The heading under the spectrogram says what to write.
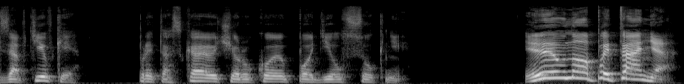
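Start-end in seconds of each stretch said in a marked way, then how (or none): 5.2-6.8 higher, louder cheerful call. A narrator's reading. Helen calls out to the woman, loud. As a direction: shout it across to the driver. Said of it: "гукає Гелен".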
